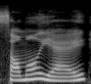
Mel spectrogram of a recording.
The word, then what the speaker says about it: sommelier: She is a sommelier. – How do you say it? – Sommelier. – Is that how you say it? Okay.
